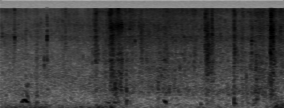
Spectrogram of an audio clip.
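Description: Shallow water splashing and sloshing, with a louder splash about a second and a half in and two sharp knocks near the end.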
